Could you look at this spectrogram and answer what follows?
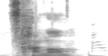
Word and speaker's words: Sangeo: Yes, I am Korean. It is pronounced Sangeo.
